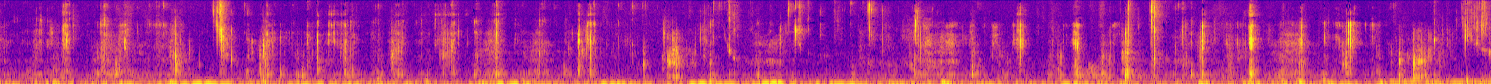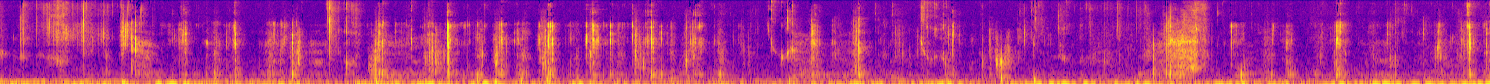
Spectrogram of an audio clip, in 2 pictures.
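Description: Close-miked eating of a yogurt egg tart: the pastry shell crunching as it is bitten and chewed, with many crisp clicks, some louder than others, and soft mouth sounds.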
